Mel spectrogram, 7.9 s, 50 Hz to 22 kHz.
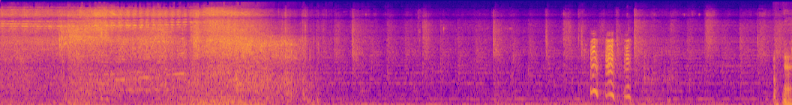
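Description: A soul fire attack in XCOM 2 Long War of the Chosen, a rushing whoosh and rumbling burst for about three seconds, followed by sharper impact crackles and thuds, with game sound effects throughout.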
